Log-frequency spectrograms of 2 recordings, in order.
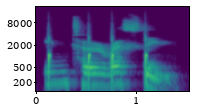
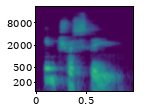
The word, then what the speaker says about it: interesting: It's interesting. Well, in Australia, we pronounce it interesting. Interesting. I know it looks like it should have 4 syllables, but it actually has 3.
